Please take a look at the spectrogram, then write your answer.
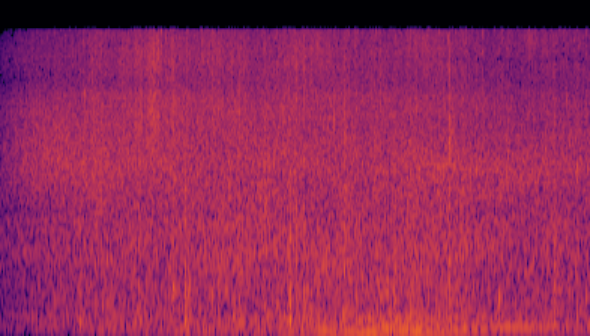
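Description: Heavy rain pours down steadily, a dense hiss of drops, while a low rolling rumble of thunder swells in the middle and fades. No voices.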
